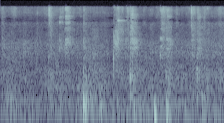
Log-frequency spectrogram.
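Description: A few light knocks and taps with scratchy rubbing as rubber shoe soles and a glue tube are handled and set down on a workbench, the knocks clustered in the second half.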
